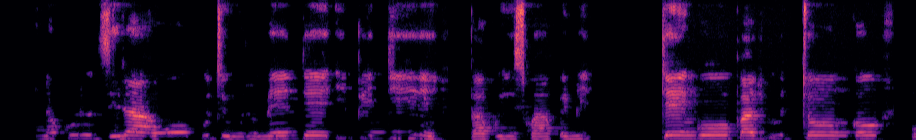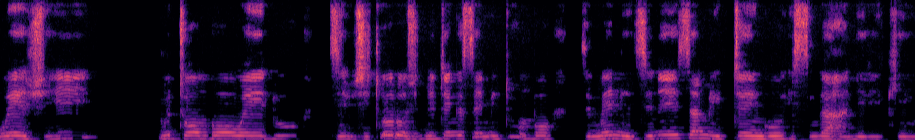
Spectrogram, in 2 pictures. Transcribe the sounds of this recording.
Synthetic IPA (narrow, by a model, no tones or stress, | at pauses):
inokuɾud͡zirawo̞kutiɦurume̞nde̞ʔipindire̞ | pakuiswakwe̞mi | te̞ŋɡo̞pamutoŋbo | we̞ʐi | muto̞mbowe̞ɗu | ʐito̞ɾo̞ʐino̞t̬e̞ŋɡe̞semito̞mbo̞ | d͡zimwe̞n̤ud͡zino̞isamite̞ŋɡo̞isiŋɡaɦaniriːkʰi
